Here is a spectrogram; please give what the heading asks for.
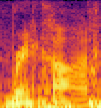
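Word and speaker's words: Richárd: reports I call him Richard I call him I call him Richie that's his nickname Richie as well I don't know but Rickard is the correct pronunciation he's playing against Duda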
